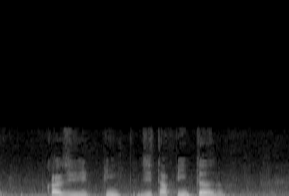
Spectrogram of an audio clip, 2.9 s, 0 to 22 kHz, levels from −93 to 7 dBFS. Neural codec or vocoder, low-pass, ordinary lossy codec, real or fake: none; none; none; real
